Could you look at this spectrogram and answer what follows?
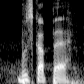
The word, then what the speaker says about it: Buscapé: So I don't want to butcher the company name, Buscapé. – Yeah, that's right. Buscapé.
